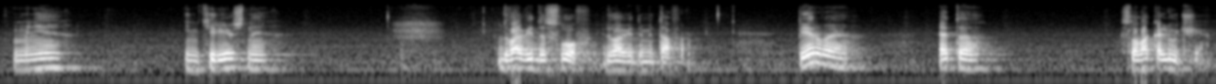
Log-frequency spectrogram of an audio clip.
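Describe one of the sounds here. A young man speaks calmly and haltingly into a close microphone.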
